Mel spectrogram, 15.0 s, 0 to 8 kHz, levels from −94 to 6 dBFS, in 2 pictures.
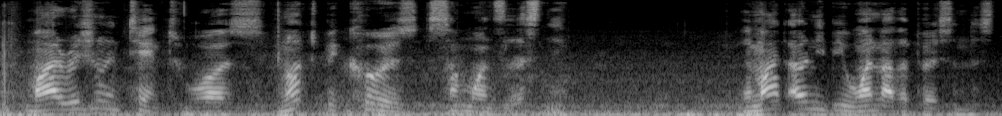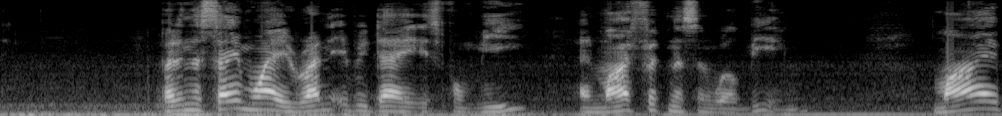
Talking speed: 130 wpm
